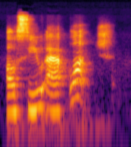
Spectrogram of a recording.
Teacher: So you would not pronounce the T, you would just say at.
